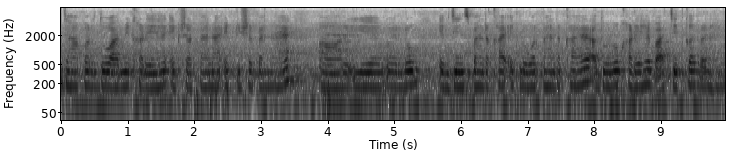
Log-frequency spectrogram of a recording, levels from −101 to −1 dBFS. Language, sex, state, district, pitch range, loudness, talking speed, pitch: Hindi, female, Himachal Pradesh, Shimla, 175-185 Hz, -18 LUFS, 215 wpm, 180 Hz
